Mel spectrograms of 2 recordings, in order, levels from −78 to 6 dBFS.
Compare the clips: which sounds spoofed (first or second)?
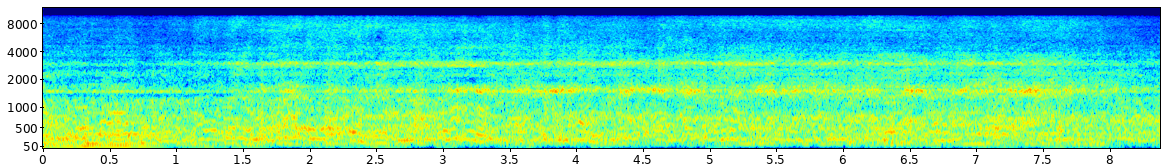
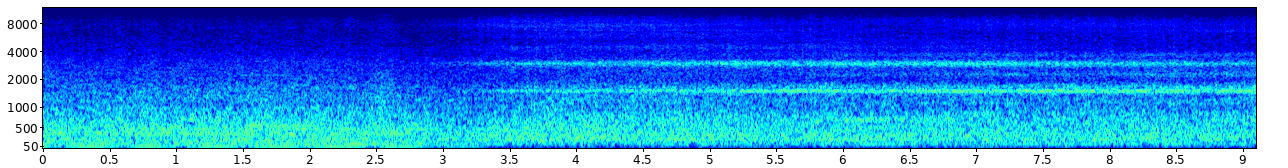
first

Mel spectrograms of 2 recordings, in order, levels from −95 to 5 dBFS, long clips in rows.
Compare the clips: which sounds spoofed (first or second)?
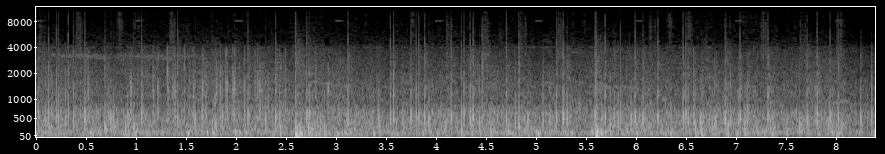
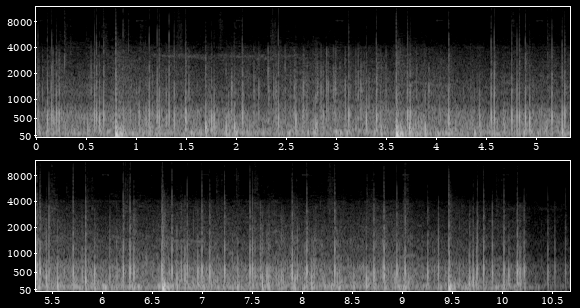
second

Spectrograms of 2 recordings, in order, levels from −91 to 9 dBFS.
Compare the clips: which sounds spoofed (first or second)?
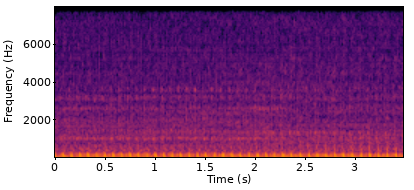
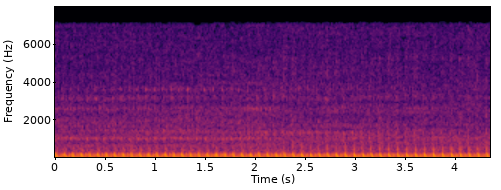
first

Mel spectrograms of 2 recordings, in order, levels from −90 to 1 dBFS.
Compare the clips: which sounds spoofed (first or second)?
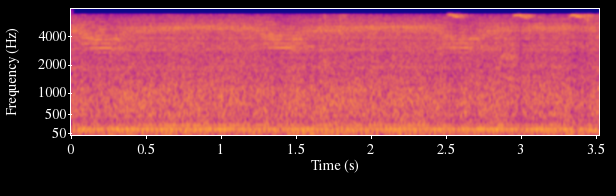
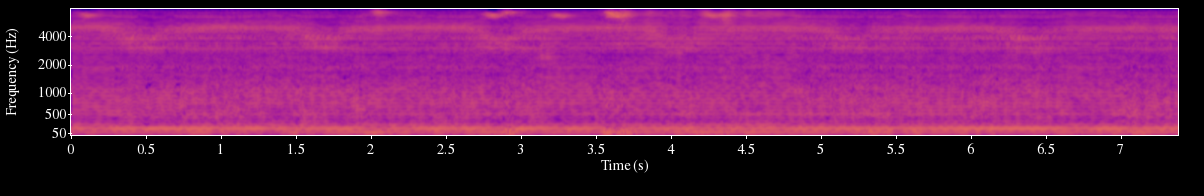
second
